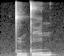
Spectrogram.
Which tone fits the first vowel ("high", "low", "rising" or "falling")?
low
